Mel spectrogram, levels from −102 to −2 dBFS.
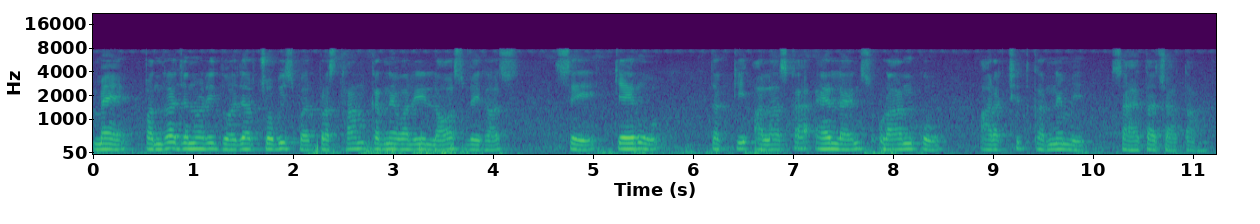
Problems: constant background noise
